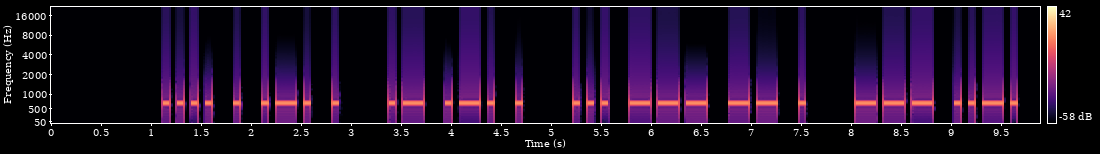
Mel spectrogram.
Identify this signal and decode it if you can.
Morse code, heard as a keyed tone, about 17 wpm, 700 Hz. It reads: HERE ARE SOME OF
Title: Sets of 5 Words Encore 17wpm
